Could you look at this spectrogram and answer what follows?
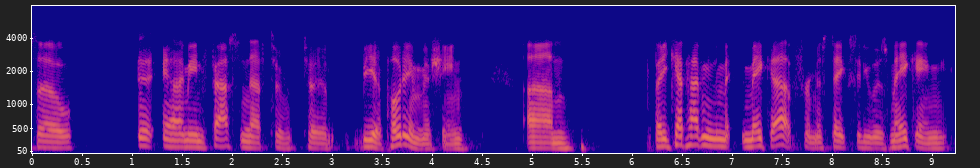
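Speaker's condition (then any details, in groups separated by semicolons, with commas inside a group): No condition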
